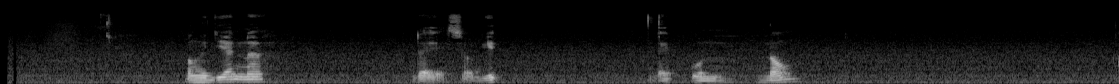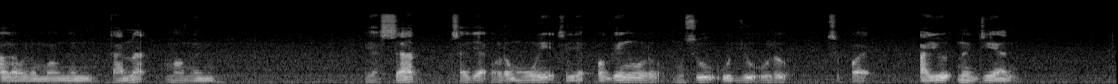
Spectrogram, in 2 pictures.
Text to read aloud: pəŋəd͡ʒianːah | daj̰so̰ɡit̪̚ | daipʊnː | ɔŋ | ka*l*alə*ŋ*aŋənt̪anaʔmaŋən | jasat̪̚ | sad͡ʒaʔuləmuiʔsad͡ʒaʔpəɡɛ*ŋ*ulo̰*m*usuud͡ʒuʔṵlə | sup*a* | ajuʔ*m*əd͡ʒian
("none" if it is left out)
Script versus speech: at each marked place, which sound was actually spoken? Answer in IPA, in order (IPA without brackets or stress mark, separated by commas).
l, m, ŋ, m, a, n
